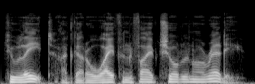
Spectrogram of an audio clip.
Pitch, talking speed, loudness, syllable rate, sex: 105 Hz, 210 wpm, -15 LUFS, 6.1 syllables/s, male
